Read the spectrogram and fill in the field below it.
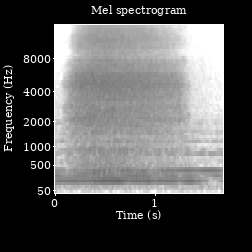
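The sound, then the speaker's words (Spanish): A single deep inhalation during a guided breathing exercise, an airy hiss drawn in steadily for just over a second, with a soft sustained low hum beneath it and no talking. “Toma una respiración profunda”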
